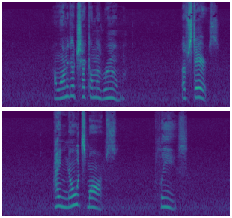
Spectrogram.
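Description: A young boy speaks softly in short, halting bursts.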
